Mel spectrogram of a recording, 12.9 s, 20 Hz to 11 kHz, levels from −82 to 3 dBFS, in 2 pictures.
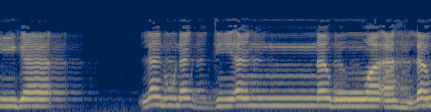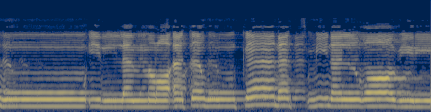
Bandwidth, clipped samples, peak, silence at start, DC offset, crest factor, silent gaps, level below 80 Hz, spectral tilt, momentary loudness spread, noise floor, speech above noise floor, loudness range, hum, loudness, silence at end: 6.4 kHz; under 0.1%; -6 dBFS; 0 s; under 0.1%; 16 dB; none; -68 dBFS; -6 dB/octave; 9 LU; -64 dBFS; 41 dB; 5 LU; none; -23 LUFS; 0 s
